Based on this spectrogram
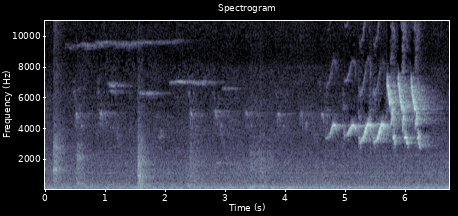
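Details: Several seconds of quiet with a few soft clicks and taps, then a rusty-collared seedeater launches into a loud, fast series of sharp high whistled notes.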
